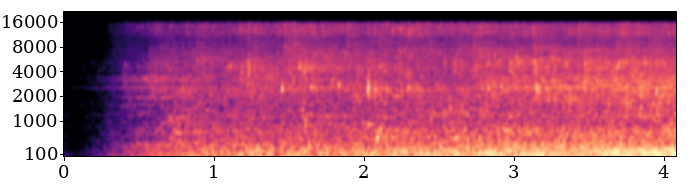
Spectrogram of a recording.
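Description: Water trickling and splashing in a small courtyard fountain, fading in after a brief silence and growing steadily louder.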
